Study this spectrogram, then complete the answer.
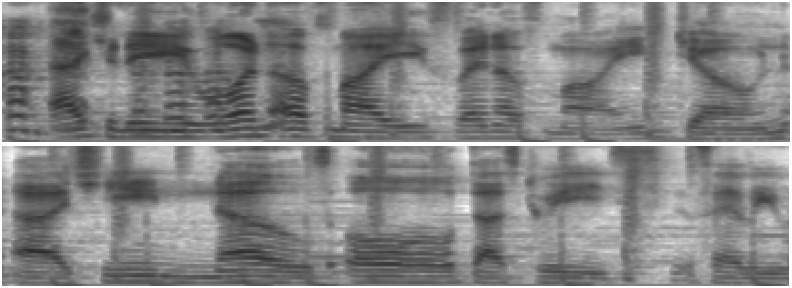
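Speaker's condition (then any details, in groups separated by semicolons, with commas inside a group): Down syndrome; intellectual disability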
